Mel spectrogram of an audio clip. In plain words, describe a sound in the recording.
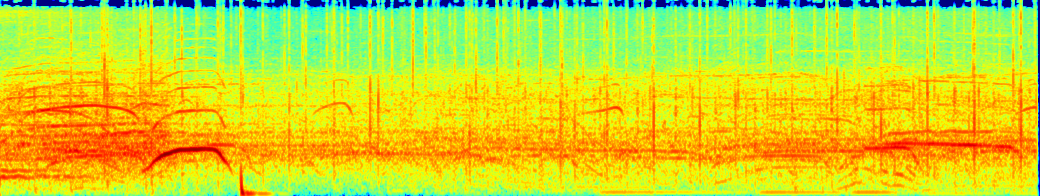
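A drummer taps on drums and cymbals.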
